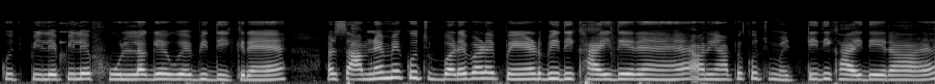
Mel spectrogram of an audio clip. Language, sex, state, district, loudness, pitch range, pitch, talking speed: Hindi, female, Bihar, Jahanabad, -18 LUFS, 230-250 Hz, 240 Hz, 175 wpm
